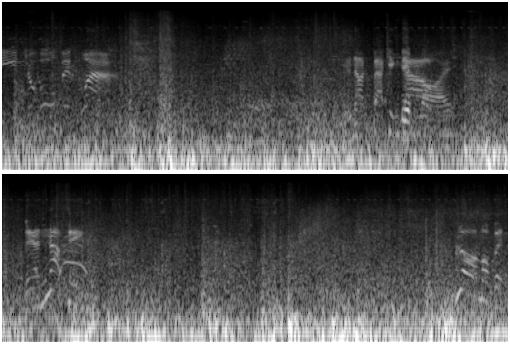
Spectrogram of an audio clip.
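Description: Explosions boom and rumble steadily.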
